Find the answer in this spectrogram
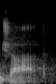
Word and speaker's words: job: Many students mispronounce this word as yob.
